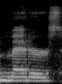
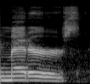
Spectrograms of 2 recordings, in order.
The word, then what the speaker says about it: Meadows: in the Jeffersonville area, the Meaders, as they said their last name. It's spelled Meadows, but they're from Harlan, Kentucky, so they say Meaders.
